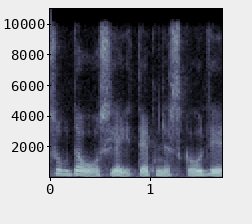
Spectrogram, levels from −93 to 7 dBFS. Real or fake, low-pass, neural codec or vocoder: real; 9.9 kHz; none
